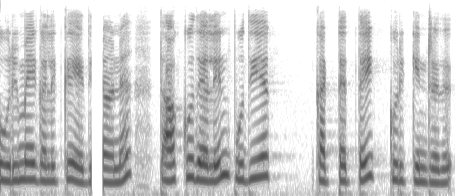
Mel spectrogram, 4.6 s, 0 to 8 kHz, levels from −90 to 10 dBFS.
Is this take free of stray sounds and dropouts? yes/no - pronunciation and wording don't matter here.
no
